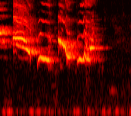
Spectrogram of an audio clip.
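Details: Oriental magpie-robin (kacer) song meant to get other magpie-robins answering: two quick bursts of rich, warbling whistles sweeping down in pitch, with soft low thumps in the background.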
